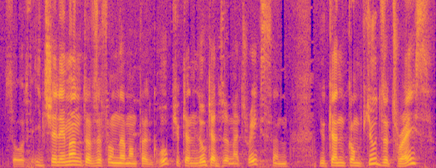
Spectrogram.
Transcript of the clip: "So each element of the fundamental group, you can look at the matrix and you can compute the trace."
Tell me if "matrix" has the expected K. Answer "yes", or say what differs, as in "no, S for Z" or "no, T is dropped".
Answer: yes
